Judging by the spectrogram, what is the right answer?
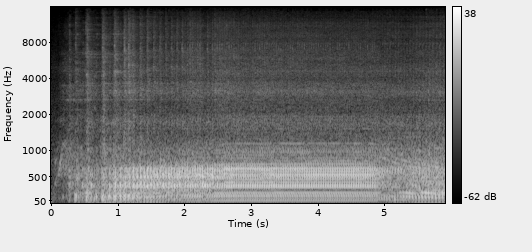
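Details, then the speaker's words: Snapper rear-engine rider, test run after a new deck belt and throttle cable repair, choke not yet fixed: starts and settles into a fast thump that wavers in tone; owner thinks the carb has some gunk in it. "um and what else throttle's working carb sounds like it's got a little bit of gunk in it"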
